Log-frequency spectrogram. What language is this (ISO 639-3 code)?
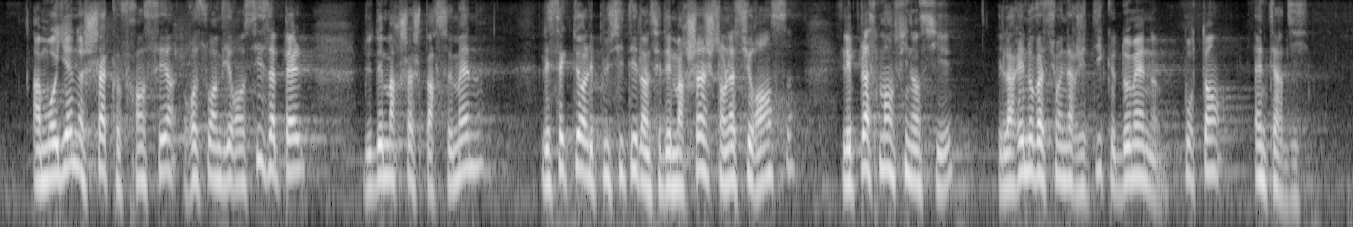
fra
